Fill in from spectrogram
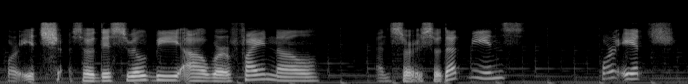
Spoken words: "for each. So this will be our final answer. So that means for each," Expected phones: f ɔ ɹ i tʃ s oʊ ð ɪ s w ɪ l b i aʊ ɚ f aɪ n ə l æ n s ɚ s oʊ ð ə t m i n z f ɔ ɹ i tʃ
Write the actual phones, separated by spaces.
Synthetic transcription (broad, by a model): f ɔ ɹ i tʃ s oʊ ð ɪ s w ɪ l b i aʊ ɚ f aɪ n ə l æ n s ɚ s oʊ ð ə t m i n s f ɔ ɹ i tʃ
